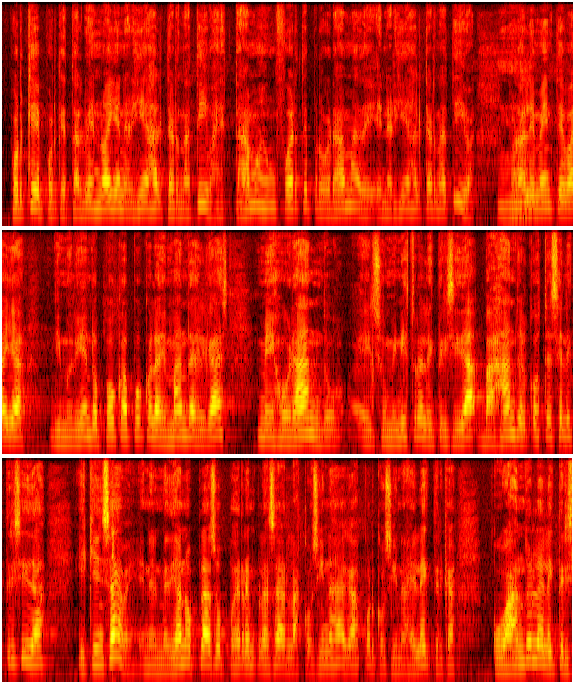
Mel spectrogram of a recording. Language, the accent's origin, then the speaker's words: Spanish; Guayaquil, Guayas, Ecuador; soy de Guayaquil.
